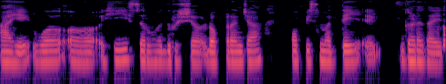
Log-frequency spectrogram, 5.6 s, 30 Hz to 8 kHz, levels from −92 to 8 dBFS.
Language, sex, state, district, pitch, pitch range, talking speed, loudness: Marathi, male, Maharashtra, Sindhudurg, 135 Hz, 130-135 Hz, 120 wpm, -35 LUFS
